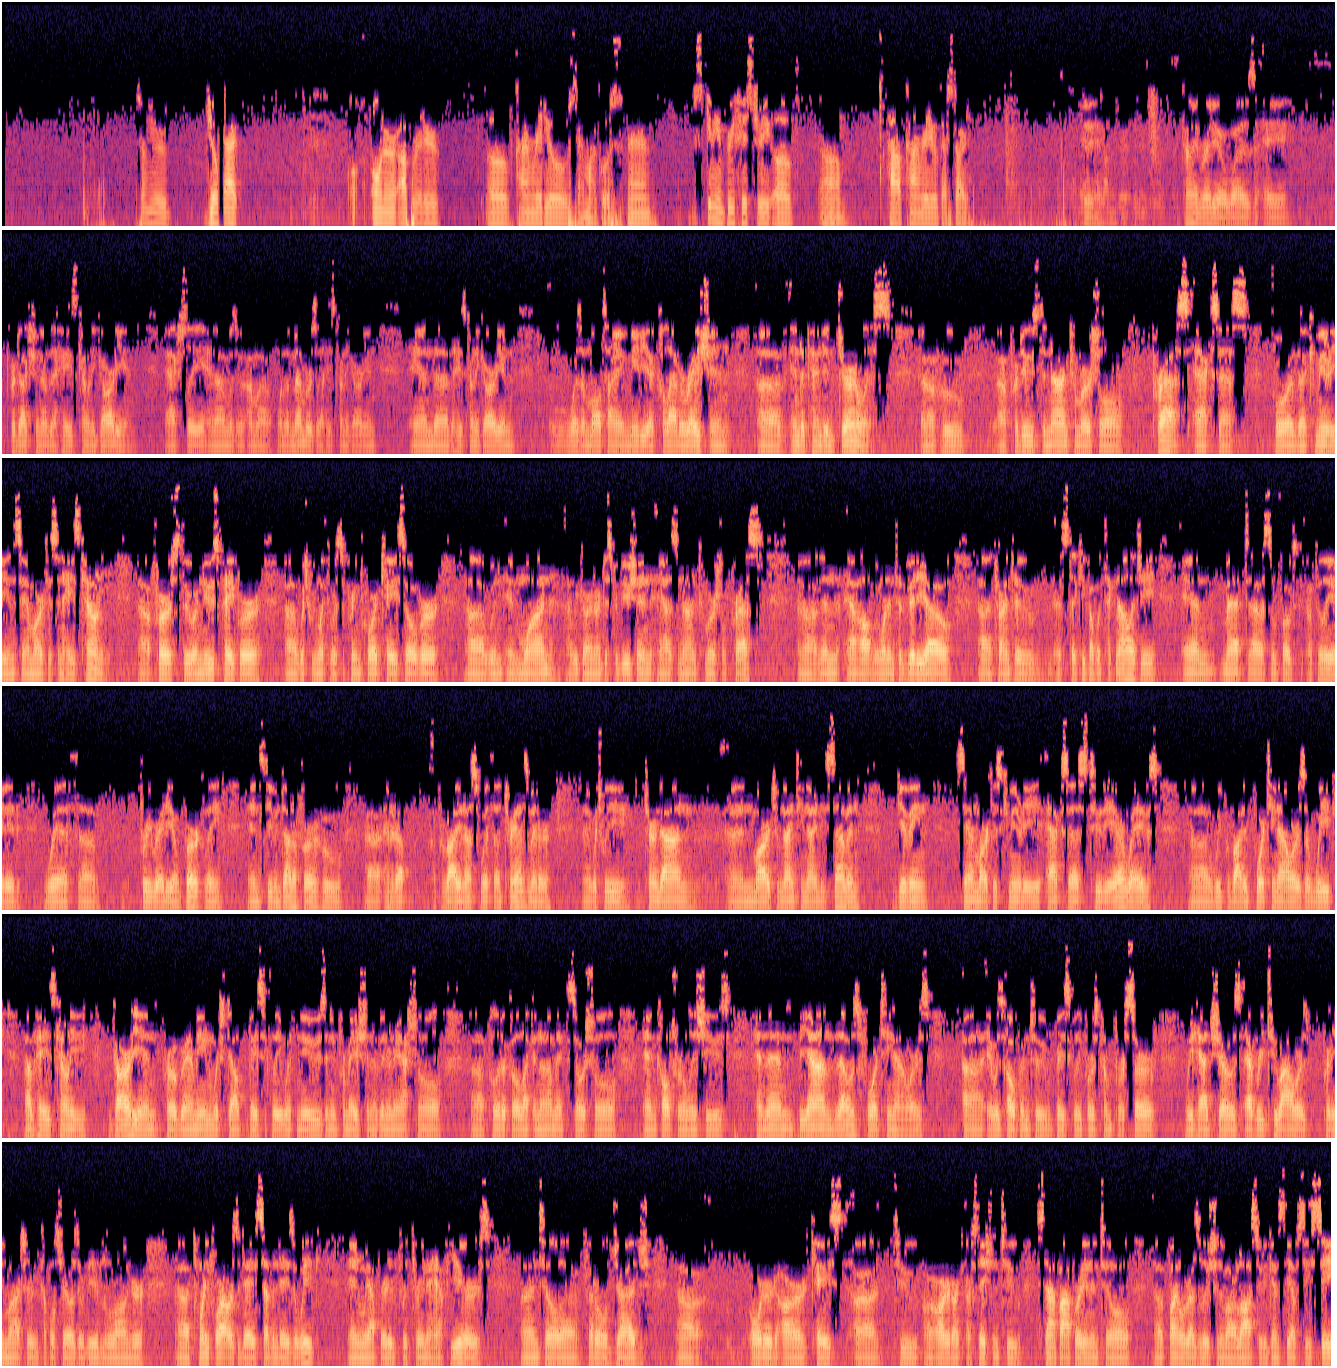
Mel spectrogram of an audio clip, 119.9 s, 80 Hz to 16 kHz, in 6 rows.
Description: Two key figures from the mid-1990's microradio scene chat.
